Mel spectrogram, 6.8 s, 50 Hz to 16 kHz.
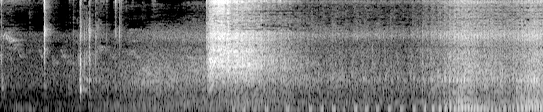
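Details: Hero BS6 motorcycle engine: after start-up it settles into an uneven thumping, about four beats a second, growing louder with revs; an abnormal engine noise, cause unclear.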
